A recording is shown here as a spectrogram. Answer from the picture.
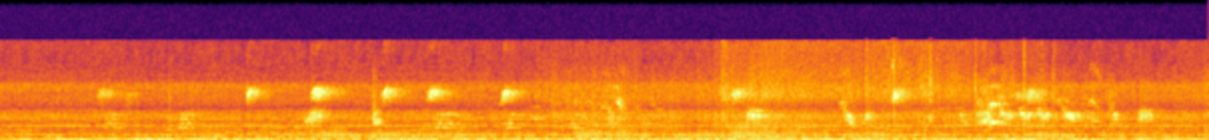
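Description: Small birds chirping: short, high chirps two or three a second, then a busier run of chirps from about halfway in. A faint steady background hum runs underneath.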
